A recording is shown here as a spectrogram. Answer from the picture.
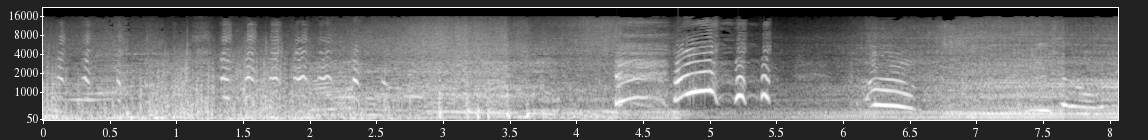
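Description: Motorboat running at speed with rushing water and spray, joined by a burst of high whooping shouts about four to six seconds in. Around five seconds in the rush of water drops away and the engine settles to a steadier, lower hum.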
